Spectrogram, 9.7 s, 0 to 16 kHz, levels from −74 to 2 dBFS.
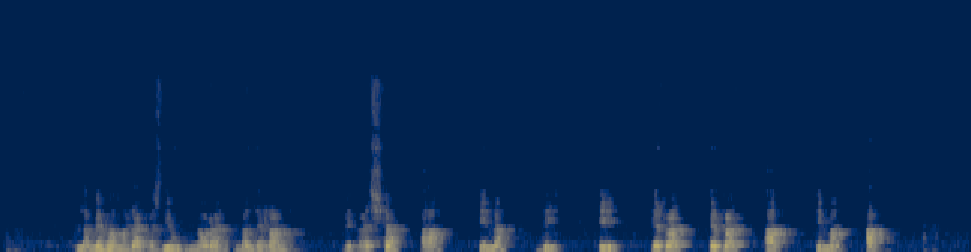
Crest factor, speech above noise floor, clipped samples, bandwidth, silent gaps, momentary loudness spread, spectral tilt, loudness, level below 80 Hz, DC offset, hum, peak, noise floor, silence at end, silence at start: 20 dB; 37 dB; under 0.1%; 11.5 kHz; none; 11 LU; -8.5 dB/octave; -29 LUFS; -48 dBFS; under 0.1%; none; -10 dBFS; -64 dBFS; 0.8 s; 0.75 s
